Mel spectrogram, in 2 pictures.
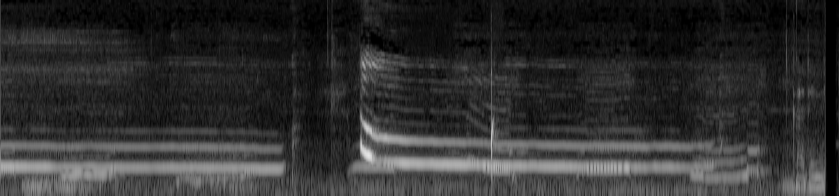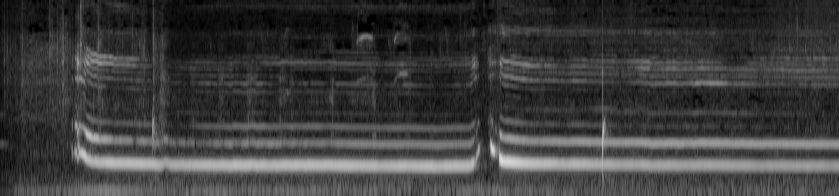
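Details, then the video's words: Long-coat German Shepherd puppy, five months old, giving drawn-out howls that start with a sharp rise, then hold a steady tone for several seconds, repeated three times with short whimpering breaks between. "German Shepherd Puppy Howling"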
